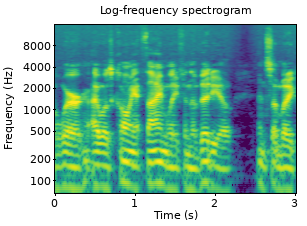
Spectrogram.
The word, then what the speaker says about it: Thymeleaf: now I won't point out that it is pronounced time leaf not time leaf when I first started using timely I have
